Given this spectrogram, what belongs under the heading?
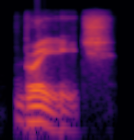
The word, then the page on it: breach: British English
